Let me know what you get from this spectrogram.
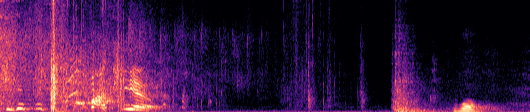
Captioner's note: loud crash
